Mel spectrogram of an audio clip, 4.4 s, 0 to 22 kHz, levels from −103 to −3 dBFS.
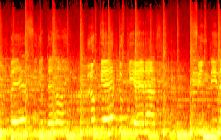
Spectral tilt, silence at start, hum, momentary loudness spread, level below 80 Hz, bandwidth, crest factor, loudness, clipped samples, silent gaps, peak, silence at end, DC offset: -6 dB/octave; 0 s; none; 6 LU; -30 dBFS; over 20 kHz; 14 dB; -16 LUFS; under 0.1%; none; -2 dBFS; 0 s; under 0.1%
